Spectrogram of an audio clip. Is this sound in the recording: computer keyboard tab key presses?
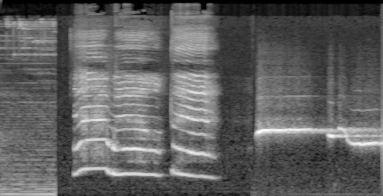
no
